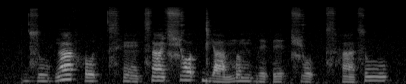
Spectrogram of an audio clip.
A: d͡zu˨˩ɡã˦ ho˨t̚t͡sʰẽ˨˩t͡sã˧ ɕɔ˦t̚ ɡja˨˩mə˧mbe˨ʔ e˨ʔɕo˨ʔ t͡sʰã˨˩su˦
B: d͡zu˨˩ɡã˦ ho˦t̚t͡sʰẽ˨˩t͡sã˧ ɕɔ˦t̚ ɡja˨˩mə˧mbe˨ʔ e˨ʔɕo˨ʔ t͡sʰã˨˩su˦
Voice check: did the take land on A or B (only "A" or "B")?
A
